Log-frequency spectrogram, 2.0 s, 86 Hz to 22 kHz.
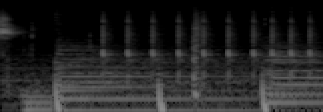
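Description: Olympus (OM System) E-M1X firing a focus-bracketing burst on its faster setting: a rapid, even run of shutter clicks from a single press of the button, over background music.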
